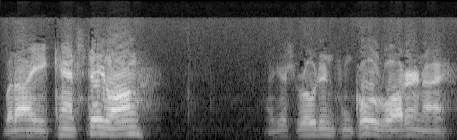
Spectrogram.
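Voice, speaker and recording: A plain-spoken old cattle rancher, played by an actor, blunt and folksy in his phrasing. He speaks at an average male pitch. The recording is muffled, lo-fi radio drama from the 1950s. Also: measured pace, lightly acted. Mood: guarded. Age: older. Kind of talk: old-time radio western acting.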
